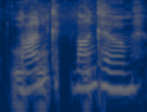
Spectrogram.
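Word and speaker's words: Lancôme: Lancome.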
